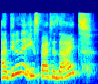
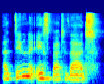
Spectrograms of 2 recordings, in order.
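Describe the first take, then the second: First: Higher, surprised-sounding line; raised pitch. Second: Lower, disappointed line; lowered pitch. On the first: Teacher showing high pitch to audience, surprised. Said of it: "if I raise my pitch". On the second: Teacher showing low pitch to audience, disappointed. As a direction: drop the pitch, sound let down. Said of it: "what if I lower my pitch". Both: Shown as a demonstration.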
